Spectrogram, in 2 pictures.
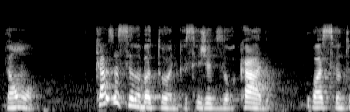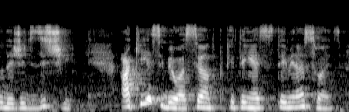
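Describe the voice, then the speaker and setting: Lower-voiced woman teaching a lesson. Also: expressive, brisk, fairly bright tone, a little hiss or hum. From Brazil. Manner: explains step by step with tag questions. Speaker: Portuguese teacher. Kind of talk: recorded school video lesson.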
